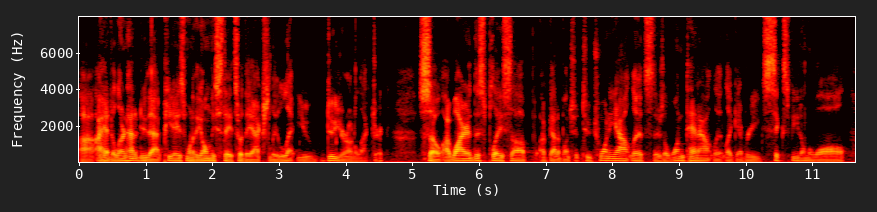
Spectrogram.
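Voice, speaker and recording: The speech comes very fast in a monotone, flat intonation, on a very clean recording with a silent background. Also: man, very deep, low pitch for a man. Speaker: DIY car builder vlogger. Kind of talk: casual vlog narration. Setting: home garage. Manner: softly spoken at start.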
